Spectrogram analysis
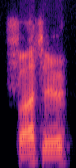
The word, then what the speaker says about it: Vater: Pater, Peter in Greek, Latin, and Sanskrit, but father in English, Vater in German, the V being pronounced like an F.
